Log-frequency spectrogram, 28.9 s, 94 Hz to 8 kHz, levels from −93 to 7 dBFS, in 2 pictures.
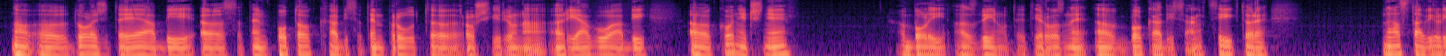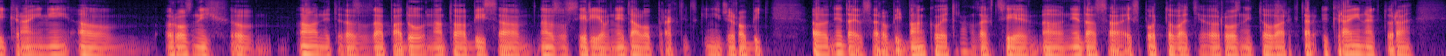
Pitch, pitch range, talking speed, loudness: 95 Hz, 95-105 Hz, 110 wpm, -21 LUFS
